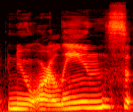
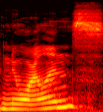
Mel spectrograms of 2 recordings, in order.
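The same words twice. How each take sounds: First: "New Orleans" as new or-LEENZ; childhood pronunciation. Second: "New Orleans" as new OR-linz; local pronunciation. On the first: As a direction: say "Orleans" with a long "leens" ending. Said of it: "the way I grew up saying it". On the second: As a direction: say "Orleans" with a short, unstressed "linz" ending. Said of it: "instead of New Orleans". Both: Shown as a demonstration.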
